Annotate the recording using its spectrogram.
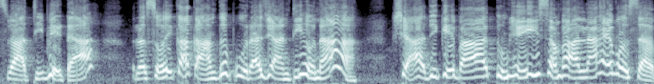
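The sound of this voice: Putting on a cartoonish character voice, a woman speaks at a high pitch with very wide pitch swings, very even loudness, and a moderate pace.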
